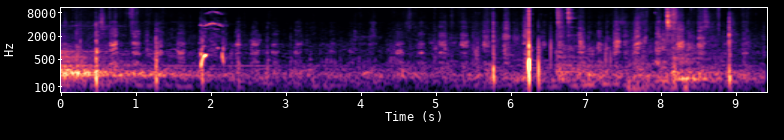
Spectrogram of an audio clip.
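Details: German Shepherd at agility environmental training in a park among a merry-go-round and picnic tables; soft rhythmic panting under clicks and knocks, a brief squeak near the start, bursts of handling noise.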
